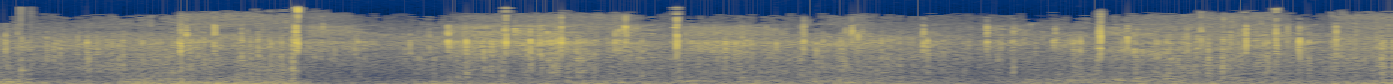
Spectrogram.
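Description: Heavy rain pelting the boat and the camera, with many sharp drop ticks over a steady hiss and wind buffeting the microphone in low gusts.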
